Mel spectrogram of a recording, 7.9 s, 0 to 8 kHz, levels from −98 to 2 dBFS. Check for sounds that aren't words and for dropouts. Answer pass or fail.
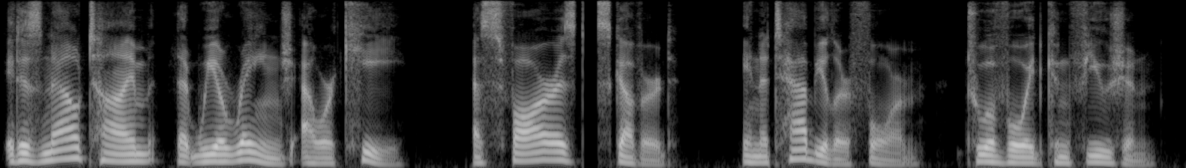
fail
